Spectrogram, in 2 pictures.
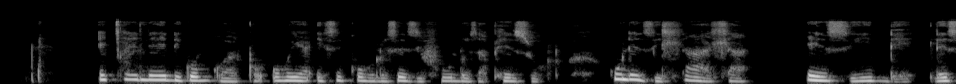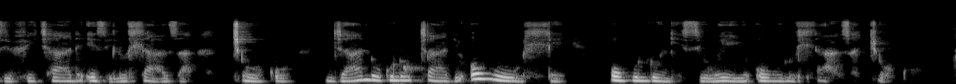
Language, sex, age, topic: North Ndebele, female, 25-35, education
